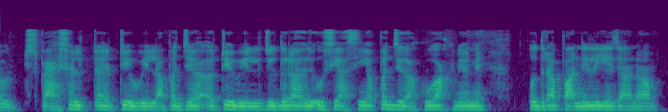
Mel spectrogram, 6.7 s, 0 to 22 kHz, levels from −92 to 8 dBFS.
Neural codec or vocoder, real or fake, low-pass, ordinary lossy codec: none; real; 7.2 kHz; none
